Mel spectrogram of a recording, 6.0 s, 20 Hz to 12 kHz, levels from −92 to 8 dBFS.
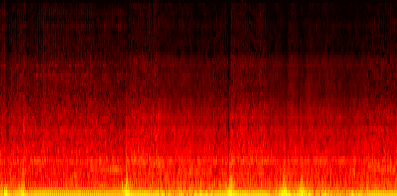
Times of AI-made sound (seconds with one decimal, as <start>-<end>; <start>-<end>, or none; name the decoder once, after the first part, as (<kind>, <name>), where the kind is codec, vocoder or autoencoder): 2.4-3.2 (vocoder, Vocos); 4.0-5.5

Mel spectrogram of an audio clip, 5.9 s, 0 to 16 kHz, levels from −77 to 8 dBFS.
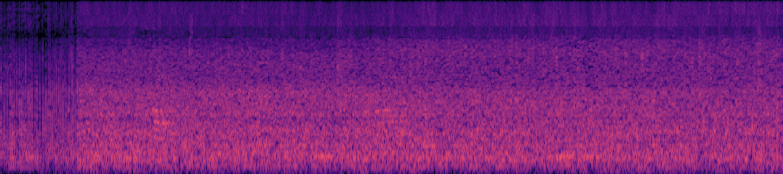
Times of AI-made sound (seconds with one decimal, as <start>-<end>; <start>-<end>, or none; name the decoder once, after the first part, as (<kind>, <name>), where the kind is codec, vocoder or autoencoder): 0.0-0.6 (vocoder, BigVGAN v2)

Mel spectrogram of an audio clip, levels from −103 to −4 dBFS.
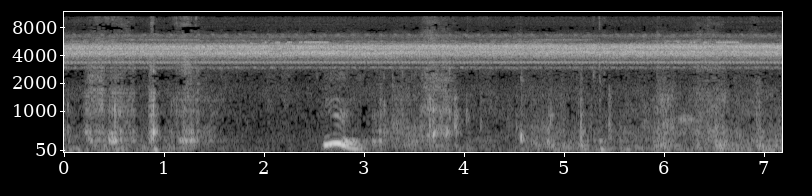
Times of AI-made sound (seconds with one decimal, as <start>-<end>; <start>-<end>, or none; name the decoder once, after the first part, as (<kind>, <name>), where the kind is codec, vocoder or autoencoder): none

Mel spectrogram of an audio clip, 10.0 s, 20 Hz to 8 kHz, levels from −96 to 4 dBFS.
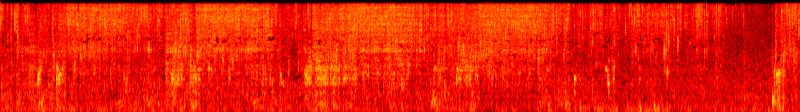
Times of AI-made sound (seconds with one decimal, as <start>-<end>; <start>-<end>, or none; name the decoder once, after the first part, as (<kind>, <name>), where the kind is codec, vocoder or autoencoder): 1.8-5.8 (vocoder, Vocos)

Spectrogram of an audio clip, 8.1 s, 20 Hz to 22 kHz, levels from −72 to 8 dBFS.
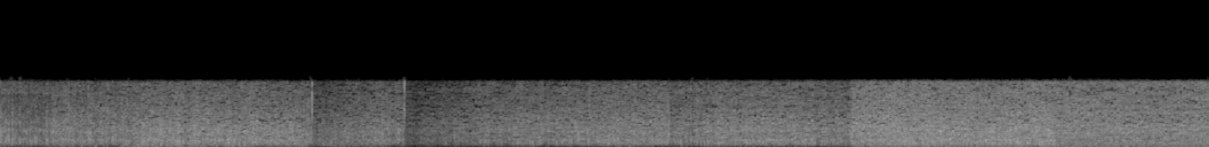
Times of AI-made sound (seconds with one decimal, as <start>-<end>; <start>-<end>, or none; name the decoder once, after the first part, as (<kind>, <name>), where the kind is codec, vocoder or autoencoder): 0.0-0.4 (autoencoder, DAC-VAE); 2.7-3.9; 4.5-5.5; 6.2-8.1

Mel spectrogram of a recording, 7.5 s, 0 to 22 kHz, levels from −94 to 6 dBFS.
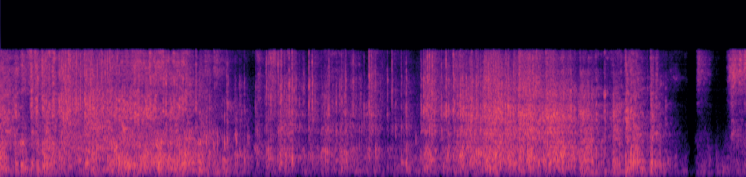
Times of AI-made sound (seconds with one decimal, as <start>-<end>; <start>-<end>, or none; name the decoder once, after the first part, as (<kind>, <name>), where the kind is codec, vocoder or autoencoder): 0.0-0.6 (vocoder, HiFi-GAN); 1.1-2.0; 5.8-7.5

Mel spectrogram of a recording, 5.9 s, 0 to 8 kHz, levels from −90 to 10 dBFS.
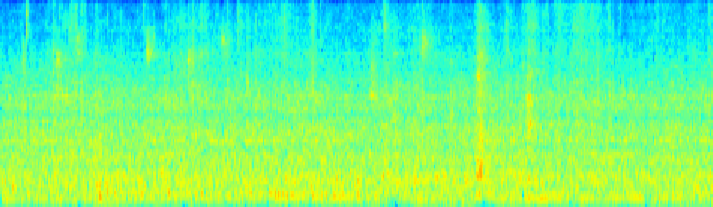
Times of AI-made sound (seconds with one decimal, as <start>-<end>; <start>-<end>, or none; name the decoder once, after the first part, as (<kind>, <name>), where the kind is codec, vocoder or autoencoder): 1.5-4.4 (autoencoder, DAC-VAE)

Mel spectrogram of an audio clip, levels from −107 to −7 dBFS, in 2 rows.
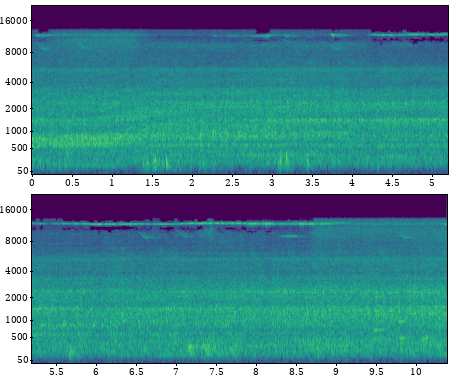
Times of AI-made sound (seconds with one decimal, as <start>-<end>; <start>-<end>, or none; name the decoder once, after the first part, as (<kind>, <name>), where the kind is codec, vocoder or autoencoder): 0.0-4.0 (vocoder, BigVGAN v2); 7.9-10.4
